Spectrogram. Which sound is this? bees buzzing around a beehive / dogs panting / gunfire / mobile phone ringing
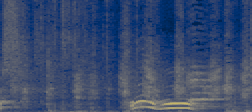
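dogs panting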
